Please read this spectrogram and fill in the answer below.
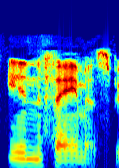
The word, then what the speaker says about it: infamous: I think it's pronounced infamous because it's more than famous. Infamous.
